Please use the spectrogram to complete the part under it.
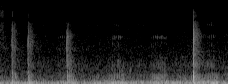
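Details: A domestic cat snoring while asleep; a steady low rumbling breath texture throughout, with a few sharp clicks scattered across it.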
